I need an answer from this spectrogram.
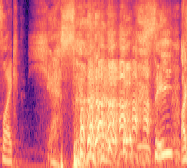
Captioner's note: laughing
